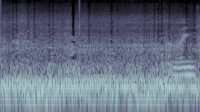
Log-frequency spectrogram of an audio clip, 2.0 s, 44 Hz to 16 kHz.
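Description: Yamaha MT-125's single-cylinder four-stroke engine running steadily while riding: a low, even hum under a rushing road and wind noise.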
